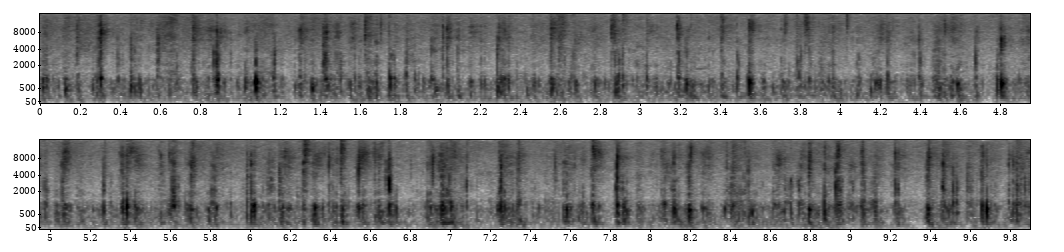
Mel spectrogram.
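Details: Many horses travelling together over grass, dirt, gravel and other ground; busy overlapping hoof impacts form a constant crunching clatter, with some crisp clops rising above the mass.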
